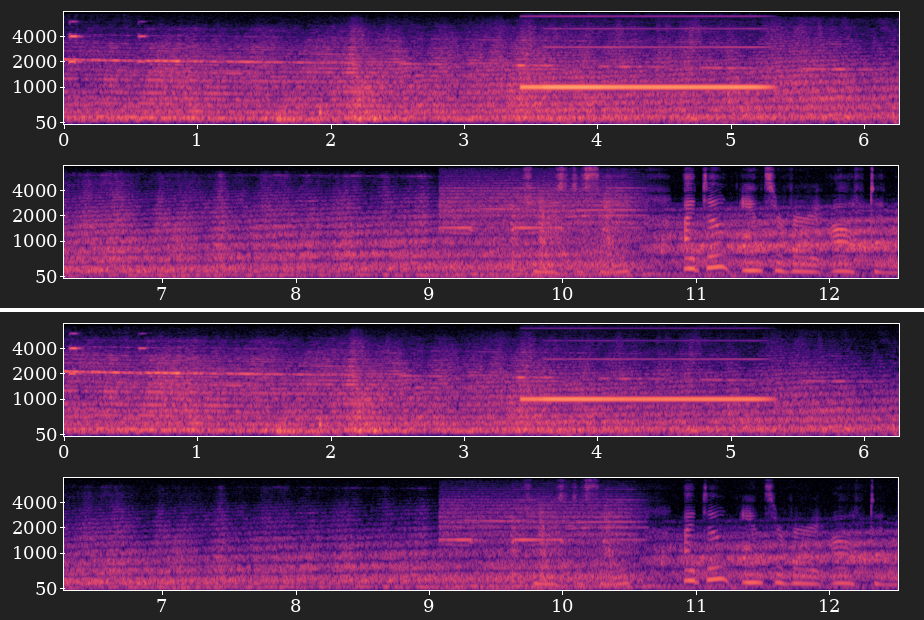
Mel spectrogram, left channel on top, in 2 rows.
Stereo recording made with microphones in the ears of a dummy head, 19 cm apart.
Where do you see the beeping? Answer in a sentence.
You can hear the beeping on the left.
